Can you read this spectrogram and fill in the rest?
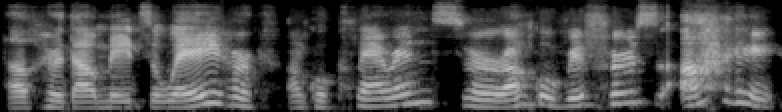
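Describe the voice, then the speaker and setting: A woman's voice: medium pitch, unhurried, dull audio, lightly acted. A young woman playing a bereaved, scornful queen in a Shakespearean radio play, speaking formal verse with biting sarcasm. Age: young adult. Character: bereaved mother queen, bitter, scornful and grieving. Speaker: student actor.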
